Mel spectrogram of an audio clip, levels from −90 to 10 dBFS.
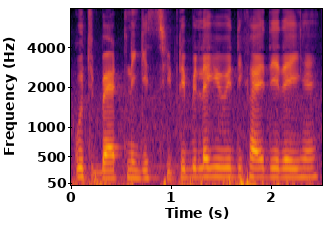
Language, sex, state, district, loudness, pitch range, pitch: Hindi, male, Uttar Pradesh, Saharanpur, -17 LUFS, 130-155 Hz, 150 Hz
